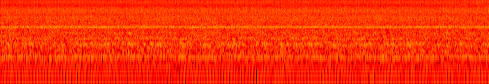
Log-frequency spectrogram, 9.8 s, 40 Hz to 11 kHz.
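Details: 2009 Volvo S40 T5 AWD R-Design, flood-damaged, after a failed alternator idler pulley was found: steady, even idle with a smooth low hum and faint constant whine, no knocks or misses. Engine running healthy.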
